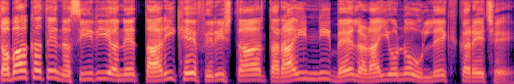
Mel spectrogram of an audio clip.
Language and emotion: Gujarati, neutral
